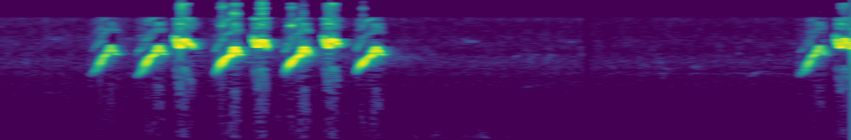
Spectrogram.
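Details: Cinereous tit song used to lure other birds into singing: a quick series of about seven sharp, high up-slurred whistled notes, then silence, then two more notes at the end.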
